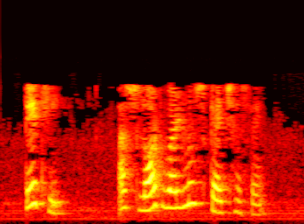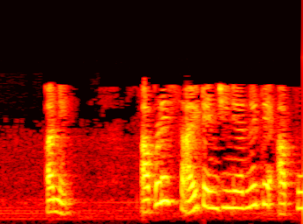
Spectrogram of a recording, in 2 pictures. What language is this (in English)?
Gujarati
